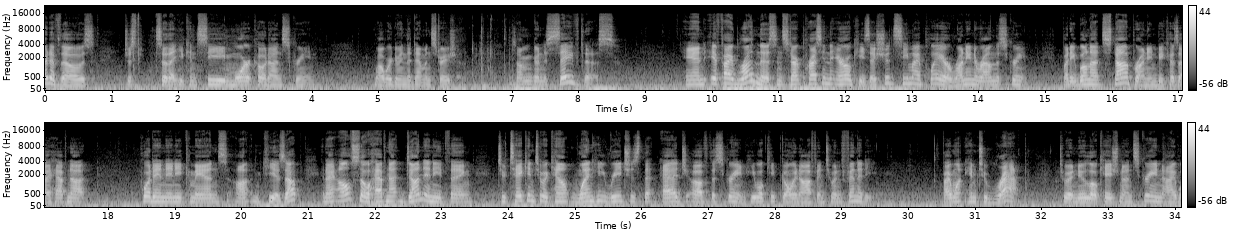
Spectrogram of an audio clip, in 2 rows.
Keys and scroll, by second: 6.4 super+s.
